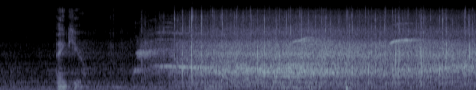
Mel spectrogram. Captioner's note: applause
